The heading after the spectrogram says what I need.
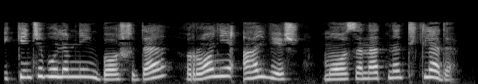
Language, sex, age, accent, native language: Uzbek, female, 18-24, Jizzax, Uzbek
